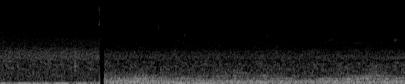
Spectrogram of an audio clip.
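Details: Heavy rain with rumbling thunder and a sharp click near the start; no animal voices are heard.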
